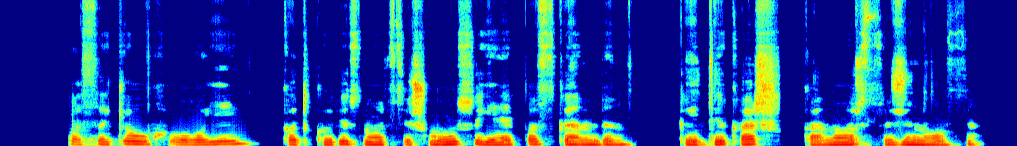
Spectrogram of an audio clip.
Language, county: Lithuanian, Šiauliai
